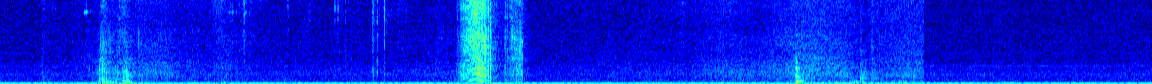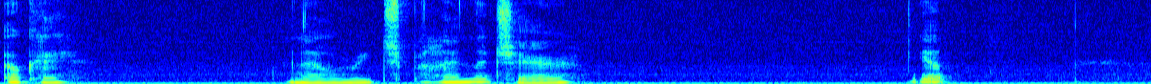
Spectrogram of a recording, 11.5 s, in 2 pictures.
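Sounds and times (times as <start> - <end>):
clothing rustling: 0.2 - 2.7, 3.4 - 4.7
pants zipper being unzipped: 2.3 - 2.6
speech: 5.8 - 6.2, 7.2 - 8.7, 10.3 - 10.6.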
